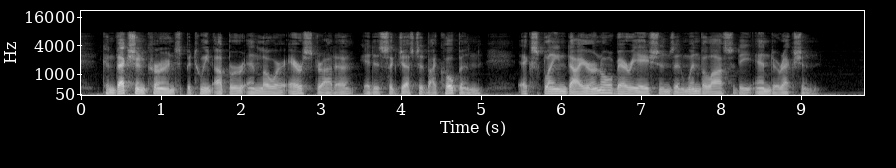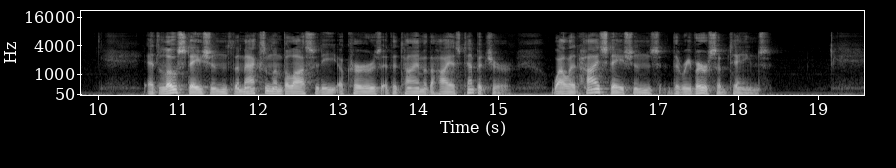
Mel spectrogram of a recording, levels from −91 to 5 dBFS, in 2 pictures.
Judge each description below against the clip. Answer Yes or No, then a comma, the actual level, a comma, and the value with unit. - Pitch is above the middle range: No, very low, 85 Hz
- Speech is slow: Yes, slow, 130 wpm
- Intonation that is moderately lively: No, narrow, 2.2 semitones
